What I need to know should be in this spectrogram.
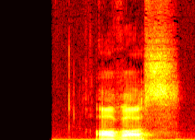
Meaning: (noun) 1. tree 2. wood, timber; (adjective) wooden
- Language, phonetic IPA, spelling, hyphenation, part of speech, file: Bashkir, [ɑˈʁɑs], ағас, а‧ғас, noun / adjective, Ba-ағас.ogg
